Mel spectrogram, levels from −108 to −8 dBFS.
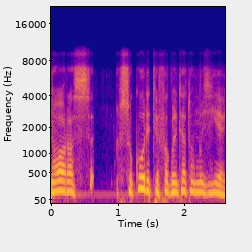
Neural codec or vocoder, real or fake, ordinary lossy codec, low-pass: none; real; Opus, 24 kbps; 7.2 kHz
